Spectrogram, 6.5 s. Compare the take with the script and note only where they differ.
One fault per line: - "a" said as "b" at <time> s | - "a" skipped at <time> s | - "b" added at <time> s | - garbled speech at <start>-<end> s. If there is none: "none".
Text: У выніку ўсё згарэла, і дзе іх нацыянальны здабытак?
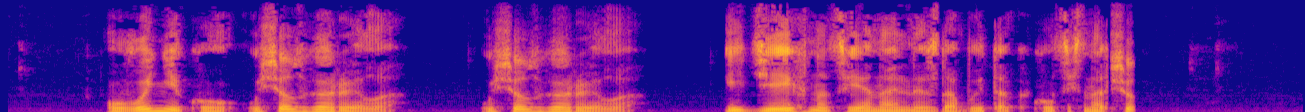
- "ўсё згарэла" added at 2.5 s
- garbled speech at 5.2-5.7 s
